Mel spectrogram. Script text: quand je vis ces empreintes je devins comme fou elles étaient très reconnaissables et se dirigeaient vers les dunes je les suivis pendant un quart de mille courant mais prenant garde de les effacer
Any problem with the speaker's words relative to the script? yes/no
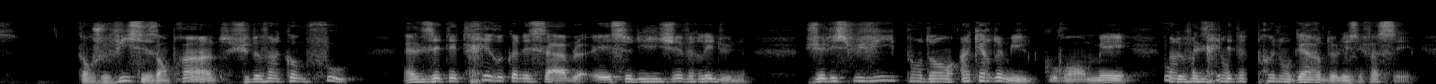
yes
